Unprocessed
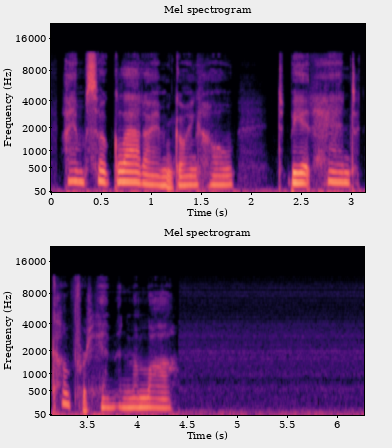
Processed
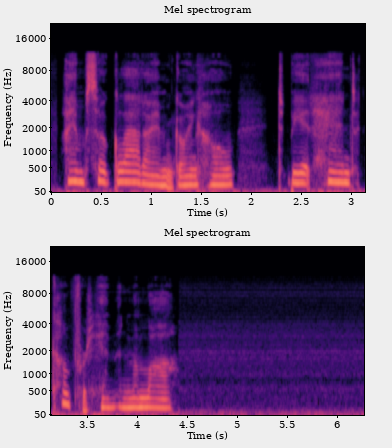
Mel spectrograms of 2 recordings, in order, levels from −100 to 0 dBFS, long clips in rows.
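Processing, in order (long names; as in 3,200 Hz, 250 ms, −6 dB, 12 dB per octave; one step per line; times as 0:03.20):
brickwall limiter −22.5 dBFS, peak gain reduction 11.5 dB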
